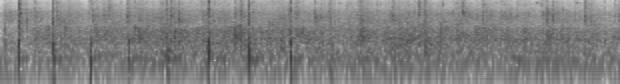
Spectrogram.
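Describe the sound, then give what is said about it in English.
A church audience applauds the students who went on a trip, with a few loud, evenly spaced claps standing out over the softer mass of clapping, which carries on for a few seconds. No one speaks. “And then can we also give a round of applause for all the other students and everyone else who went on the trip?”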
